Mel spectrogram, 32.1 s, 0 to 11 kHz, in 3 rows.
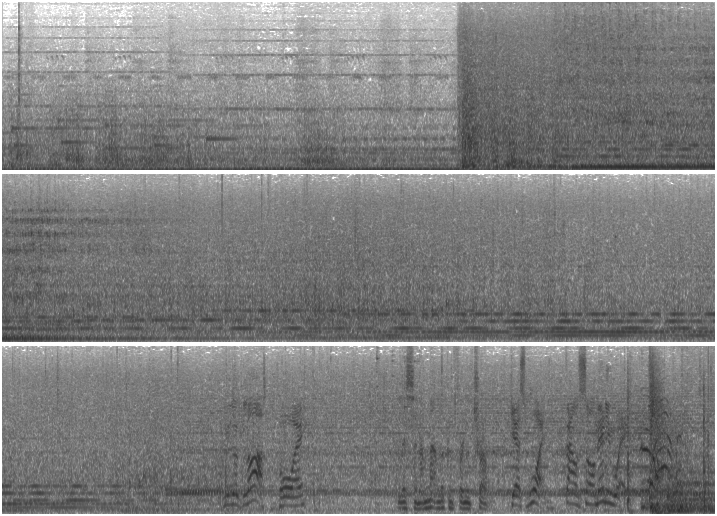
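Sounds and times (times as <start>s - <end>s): thunder rumbling: 0.0s - 18.8s
heavy rain: 0.0s - 32.0s
orchestral film score: 0.0s - 32.0s.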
